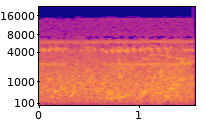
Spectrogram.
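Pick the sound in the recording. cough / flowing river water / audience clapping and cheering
flowing river water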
